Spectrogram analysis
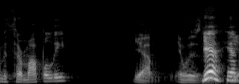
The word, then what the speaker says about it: Thermopylae: How do you pronounce that name? Thermopylae.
